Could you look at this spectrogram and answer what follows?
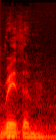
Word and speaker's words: rhythm: French, that h isn't being pronounced. So, ultimately, the h in rhythm, it isn't doing anything.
